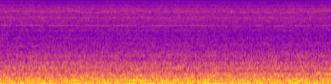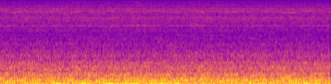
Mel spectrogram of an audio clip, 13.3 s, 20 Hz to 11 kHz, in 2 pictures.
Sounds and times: very noisy air-conditioning hub 0:00.0 - 0:13.2

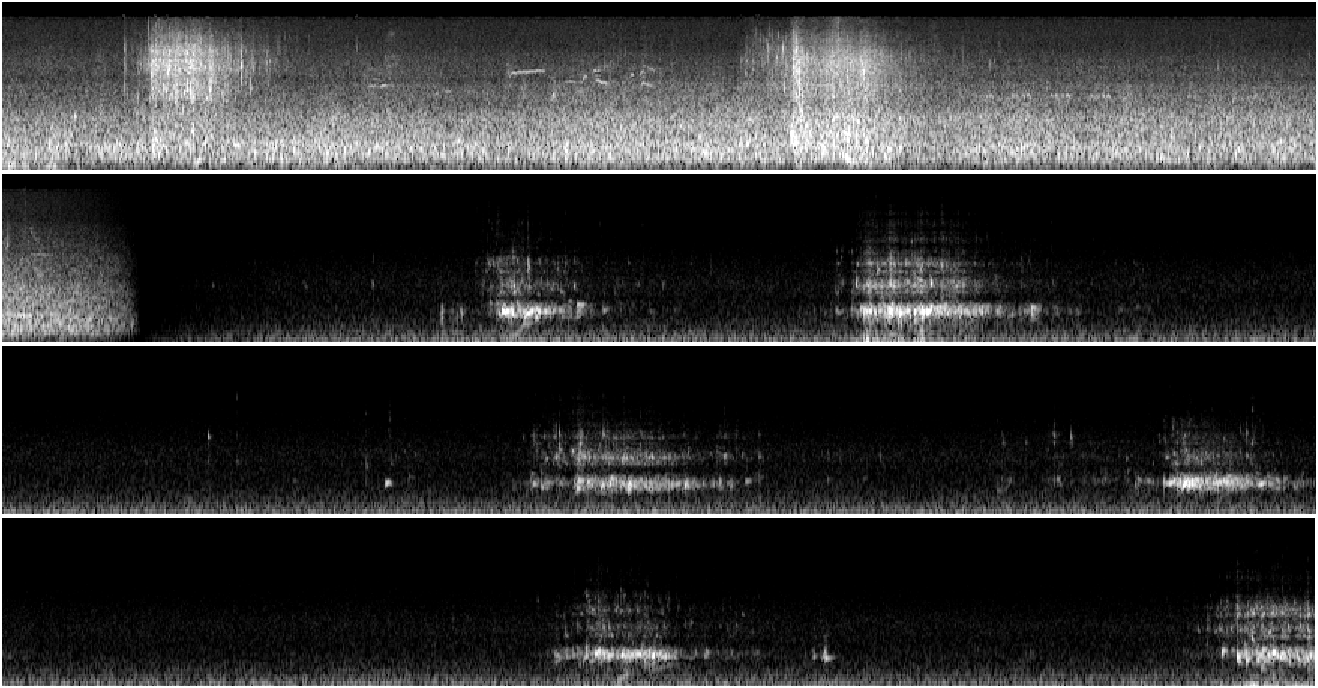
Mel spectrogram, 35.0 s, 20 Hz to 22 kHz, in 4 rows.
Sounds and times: Asp attacks riverside and underwater 0:00.0 - 0:03.4
Asp attacks riverside and underwater 0:04.6 - 0:06.6

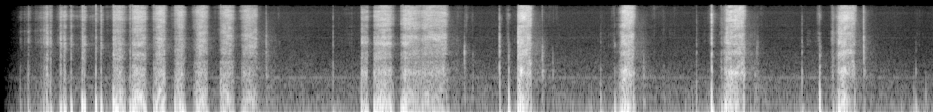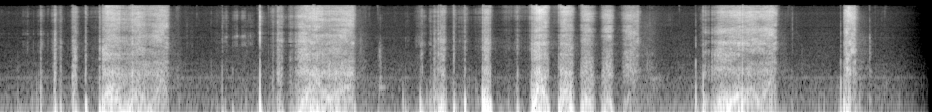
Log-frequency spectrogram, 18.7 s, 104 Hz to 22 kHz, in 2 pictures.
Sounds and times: peeler, peeling a carrot 0:00.2 - 0:02.7
peeler, peeling a carrot 0:03.6 - 0:05.4
peeler, peeling a carrot 0:06.1 - 0:06.4
peeler, peeling a carrot 0:07.0 - 0:07.6
peeler, peeling a carrot 0:08.2 - 0:08.7
peeler, peeling a carrot 0:09.6 - 0:18.1

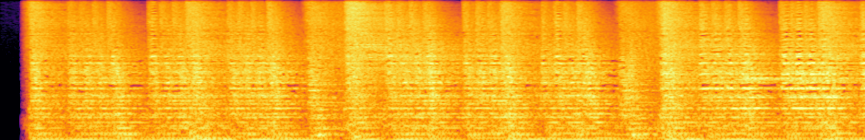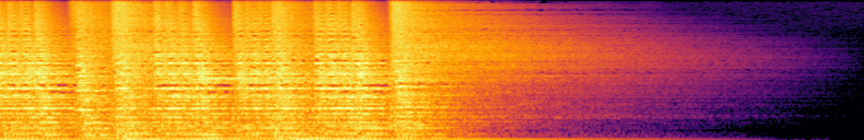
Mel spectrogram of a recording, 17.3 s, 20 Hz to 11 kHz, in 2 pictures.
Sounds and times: trombone 0:00.2 - 0:13.9
Trumpet 0:00.2 - 0:14.1
french horns 0:00.2 - 0:14.1
bass drum 0:00.2 - 0:16.0
timpani 0:00.2 - 0:16.0
cymbal 0:00.2 - 0:16.2
cello 0:00.3 - 0:13.4
snare drum 0:00.3 - 0:15.3

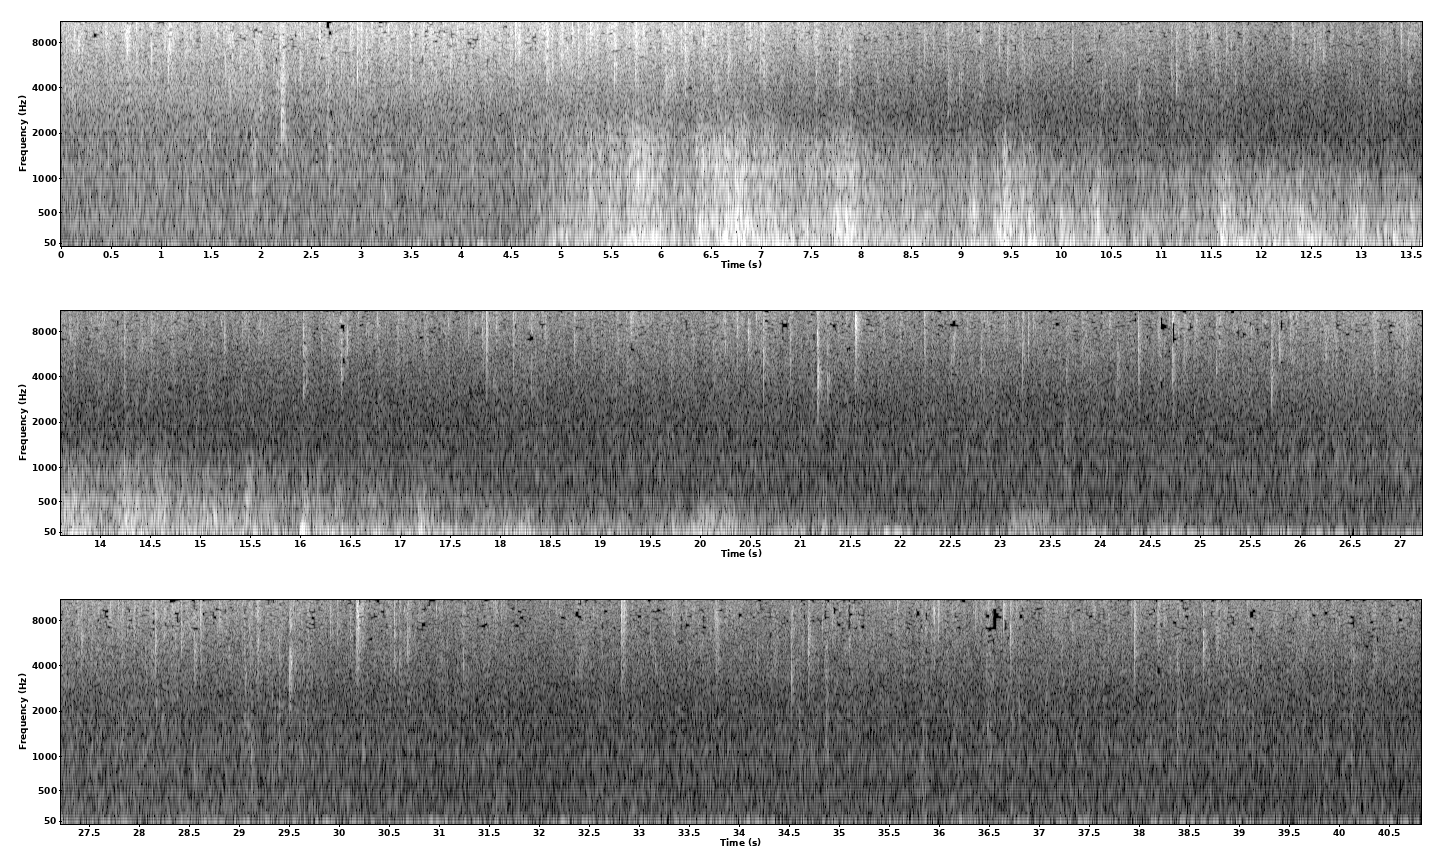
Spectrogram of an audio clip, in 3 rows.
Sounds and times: Heavy rain 0:00.0 - 0:40.8
blast of thunder that 'rushes' away and fades 0:04.6 - 0:21.4

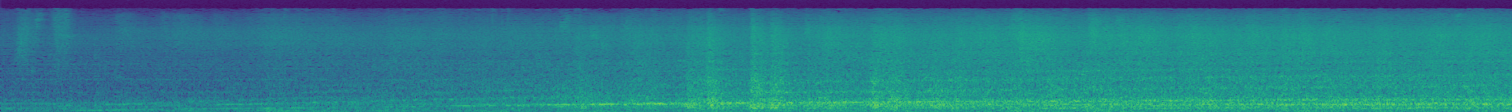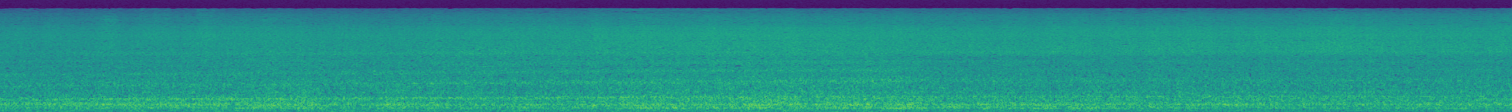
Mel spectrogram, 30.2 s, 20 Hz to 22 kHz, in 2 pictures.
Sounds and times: Subway train travels from station to station 0:00.0 - 0:30.2

